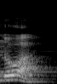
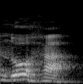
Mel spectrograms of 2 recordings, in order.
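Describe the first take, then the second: First: The word ends in a vowel with no guttural. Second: The guttural sound comes before the final vowel. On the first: "nem noa" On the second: "Não é noha"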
